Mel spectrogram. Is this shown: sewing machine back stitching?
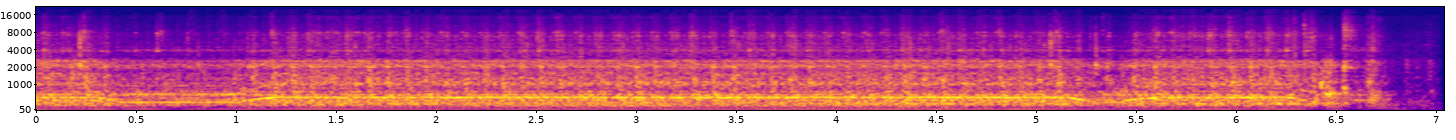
yes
